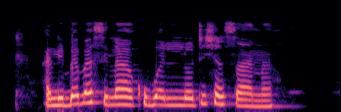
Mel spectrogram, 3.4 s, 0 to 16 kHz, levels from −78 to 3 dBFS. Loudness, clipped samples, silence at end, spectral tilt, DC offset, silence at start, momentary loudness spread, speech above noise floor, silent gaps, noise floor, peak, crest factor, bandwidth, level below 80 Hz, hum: -16 LUFS; under 0.1%; 0.6 s; -5.5 dB/octave; under 0.1%; 0.45 s; 10 LU; 41 dB; none; -55 dBFS; -2 dBFS; 14 dB; 7.8 kHz; -58 dBFS; none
